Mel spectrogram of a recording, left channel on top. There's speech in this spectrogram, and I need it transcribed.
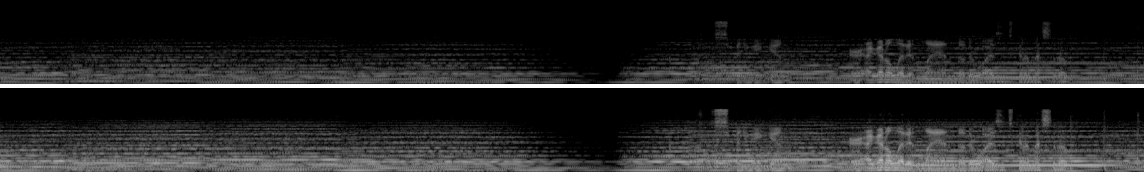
It's spinning again. I gotta let it land, otherwise it's gonna mess it up.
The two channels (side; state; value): left; quieter; 12.6 dB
